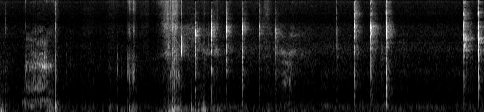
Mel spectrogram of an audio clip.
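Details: Korat cat, a female, climbing into bed to wake her owner and show affection; a brief voiced cry at the start, then quiet purring broken by frequent crisp clicks and bedding rustle in a small room.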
